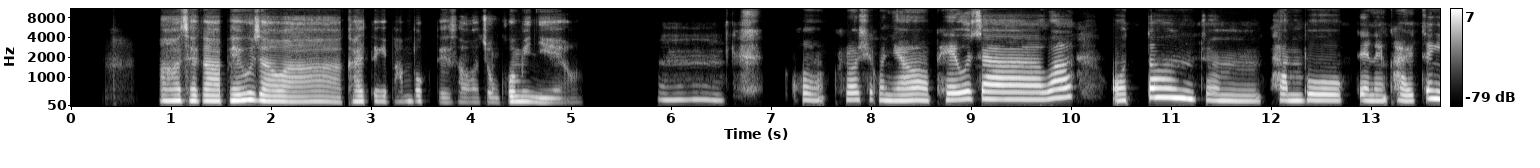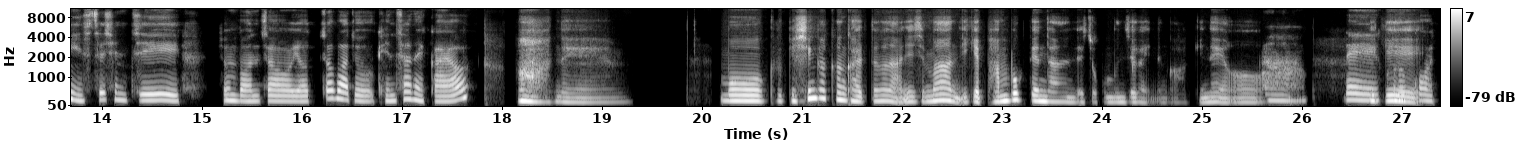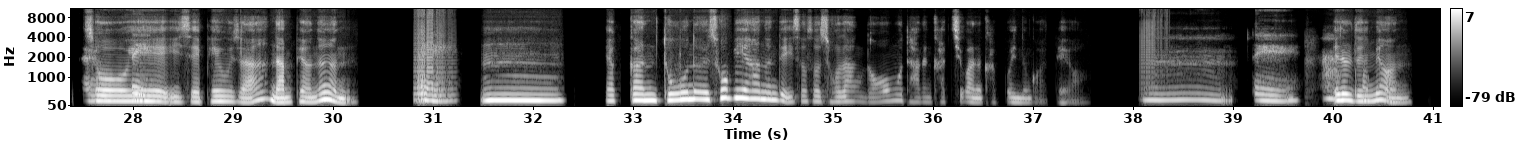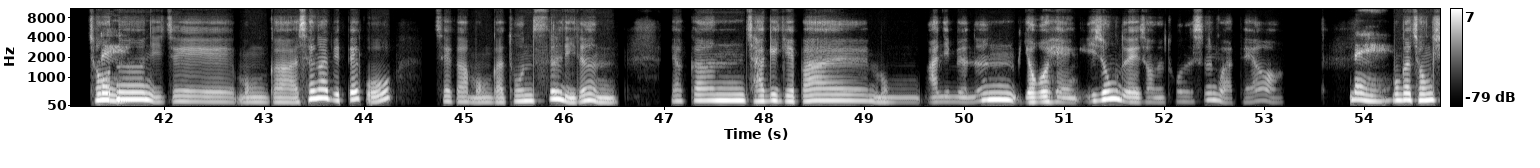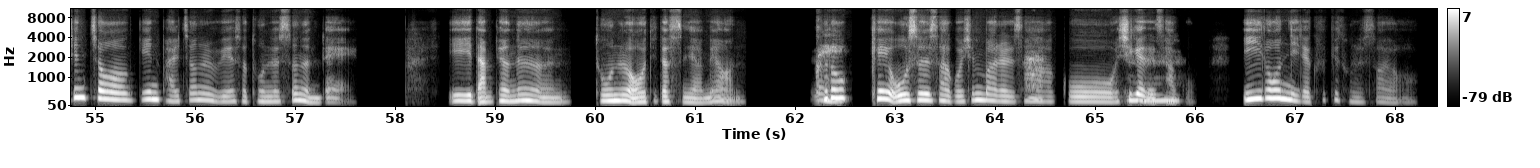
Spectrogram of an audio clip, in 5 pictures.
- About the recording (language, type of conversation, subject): Korean, advice, 배우자 가족과의 갈등이 반복될 때 어떻게 대처하면 좋을까요?
- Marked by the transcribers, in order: other background noise; tapping; gasp; gasp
